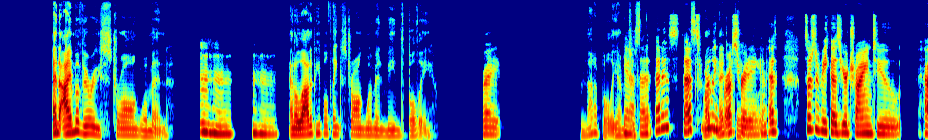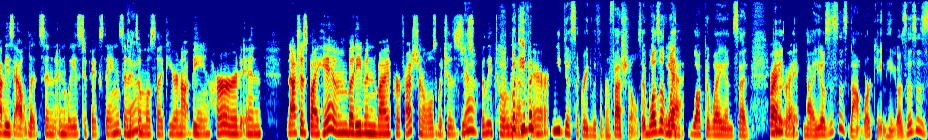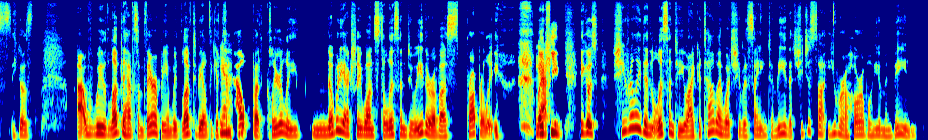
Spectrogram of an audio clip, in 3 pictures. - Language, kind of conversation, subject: English, advice, How can I improve communication with my partner?
- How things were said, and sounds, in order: tapping; chuckle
